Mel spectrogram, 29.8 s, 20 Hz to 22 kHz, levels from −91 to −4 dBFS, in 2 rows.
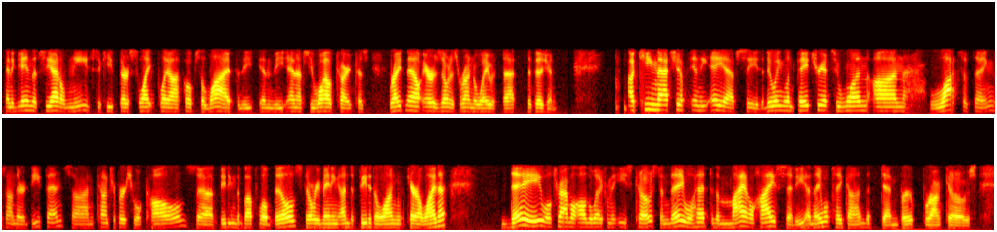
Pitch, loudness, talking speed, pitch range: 140 Hz, -24 LUFS, 175 wpm, 130-155 Hz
